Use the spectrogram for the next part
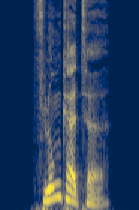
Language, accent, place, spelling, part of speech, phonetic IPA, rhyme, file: German, Germany, Berlin, flunkerte, verb, [ˈflʊŋkɐtə], -ʊŋkɐtə, De-flunkerte.ogg
- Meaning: inflection of flunkern: 1. first/third-person singular preterite 2. first/third-person singular subjunctive II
